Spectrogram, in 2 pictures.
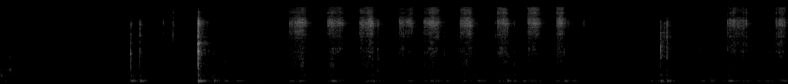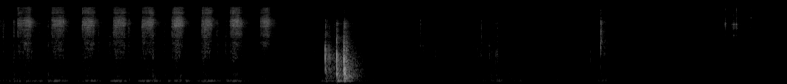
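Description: A ratcheting hand tool working a bracket fastener on a motorcycle carburettor bank: two long runs of quick clicks, about four a second, with a few stray clicks around them. A single louder clunk comes about eleven seconds in.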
